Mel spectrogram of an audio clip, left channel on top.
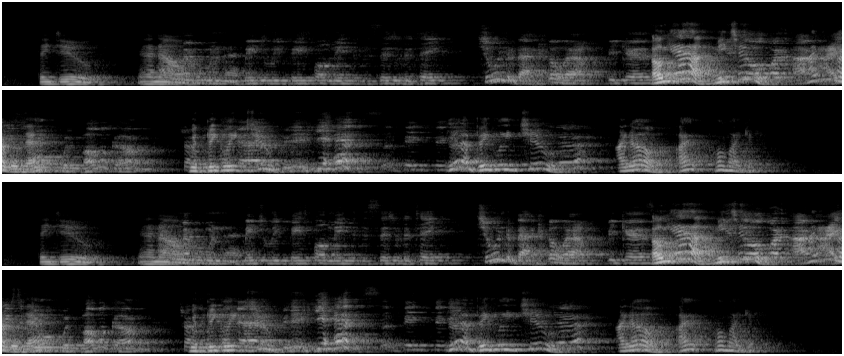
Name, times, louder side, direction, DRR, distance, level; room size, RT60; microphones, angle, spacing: voice 1, 0.4-0.9 1.4-1.8 2.2-2.4 6.5-7.6 8.1-8.8 10.3-11.1 12.8-14.0 14.5-15.9, equal, 15° left, 2 dB, 2.1 m, -27 dB
voice 2, 1.5-4.4 4.7-6.5 7.2-9.8 10.2-13.1 13.9-14.3 14.6-14.8, right 1 dB, 75° right, -2 dB, 4.7 m, -34 dB
18.0 x 9.2 x 8.3 m, 0.93 s
head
